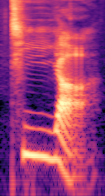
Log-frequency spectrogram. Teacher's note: As you say ti-ya, your tongue starts high and then it drops down low.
